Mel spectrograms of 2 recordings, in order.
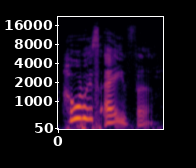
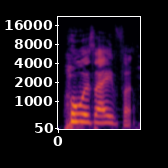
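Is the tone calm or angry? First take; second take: calm; angry. First: It is asked calmly with a smile. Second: It is demanded angrily and insistently.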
